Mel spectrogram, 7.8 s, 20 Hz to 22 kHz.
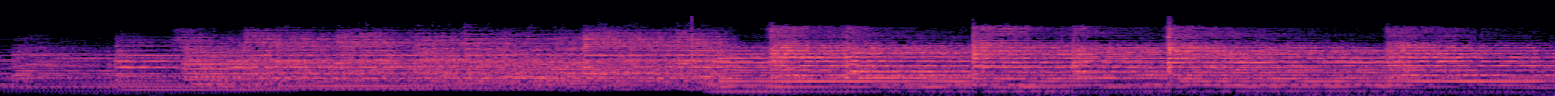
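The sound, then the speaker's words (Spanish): Church bells ring out from bell towers on 21 April 2018, when more than 1,000 bell towers across Europe rang to have the bell-ringing tradition recognized by UNESCO: a dense, overlapping peal, strikes roughly once a second over a sustained, resonant hum, loud and continuous with no voices. “Oye, el 21 de abril de 2018, más de 1,000 campanarios de toda Europa sonaron para que esta tradición de las campanas fuera reconocida por la UNESCO.”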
